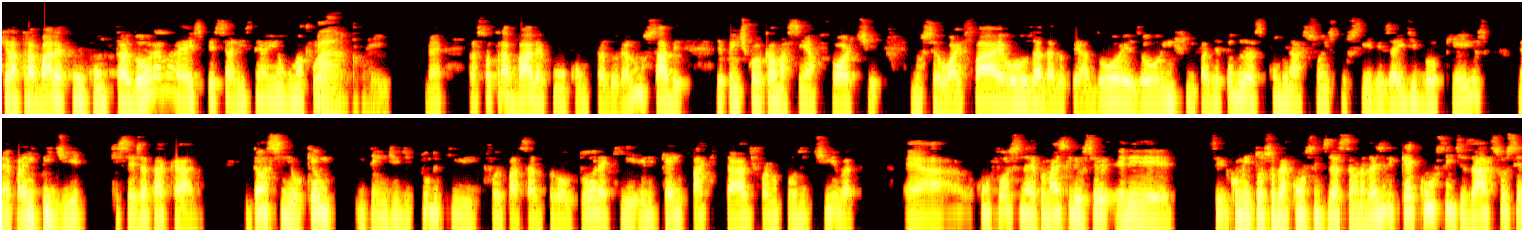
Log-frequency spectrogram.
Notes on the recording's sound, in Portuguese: apresentamos o áudio do Webinar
